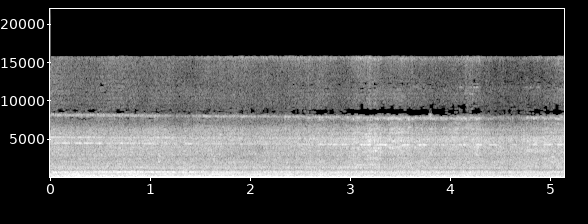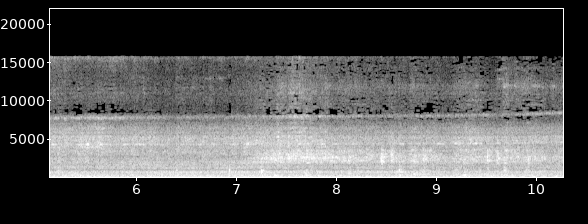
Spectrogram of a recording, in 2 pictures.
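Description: Train hauled by an Indian Railways WDG4 diesel-electric locomotive, whose two-stroke diesel engine gives a steady low rumble, with faint wheel squeal on the rails. About seven seconds in, a brief hiss and a few light clicks from the wheels join it.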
